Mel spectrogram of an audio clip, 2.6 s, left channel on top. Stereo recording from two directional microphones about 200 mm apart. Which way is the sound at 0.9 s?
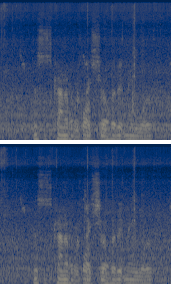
40° left (ahead or behind).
